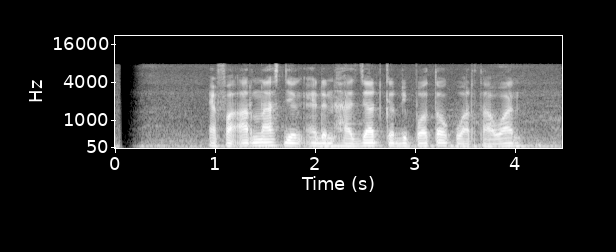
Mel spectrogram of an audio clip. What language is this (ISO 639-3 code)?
sun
